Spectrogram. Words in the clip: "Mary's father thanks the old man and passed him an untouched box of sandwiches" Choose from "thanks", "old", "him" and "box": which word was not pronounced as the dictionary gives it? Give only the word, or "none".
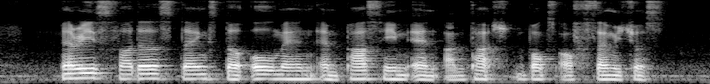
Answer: thanks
